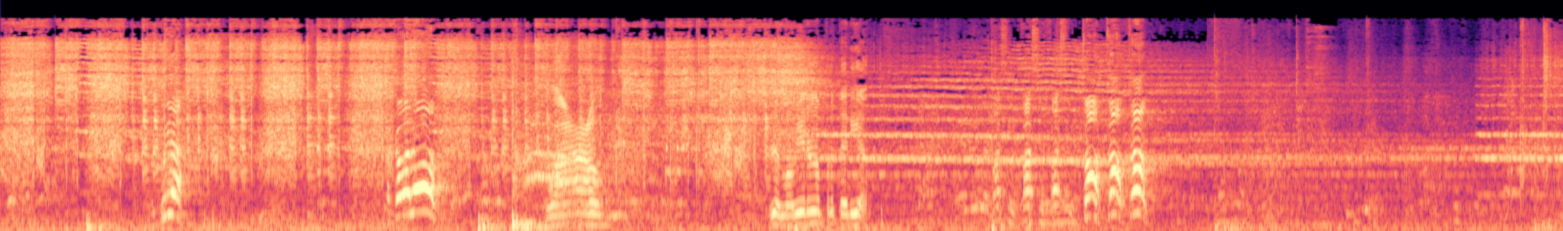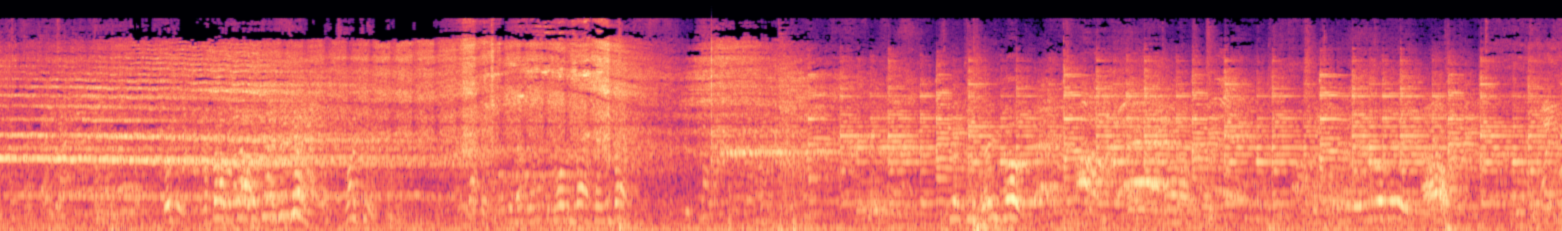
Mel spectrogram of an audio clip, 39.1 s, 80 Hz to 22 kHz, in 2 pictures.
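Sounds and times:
people shouting: 0:05.0 - 0:07.5.

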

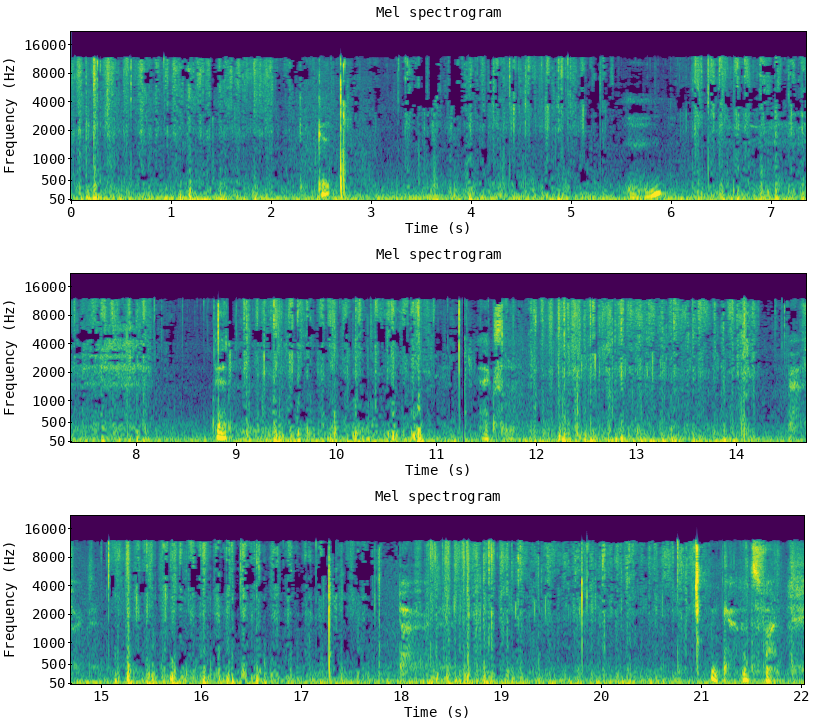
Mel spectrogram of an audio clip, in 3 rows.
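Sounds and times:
scratchy rubbing and crackling: 0:00.0 - 0:22.0.

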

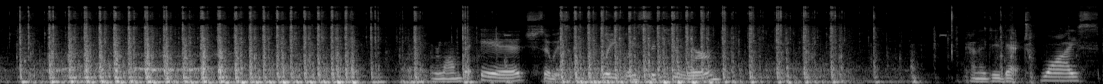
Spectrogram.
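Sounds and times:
sewing machine stitching: 0:00.0 - 0:10.8.

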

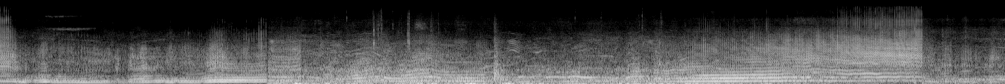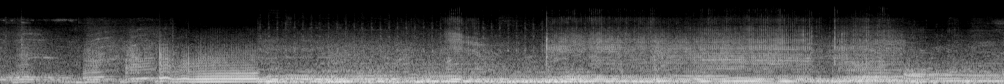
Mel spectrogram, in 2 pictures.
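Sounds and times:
truck engine revving: 0:00.0 - 0:20.0.

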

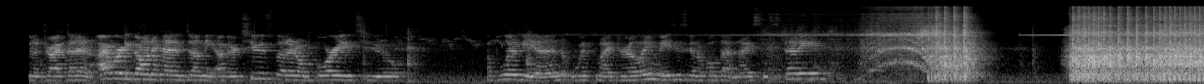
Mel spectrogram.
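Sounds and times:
impact driver hammering screw: 0:08.6 - 0:09.9, 0:10.6 - 0:12.0.

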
